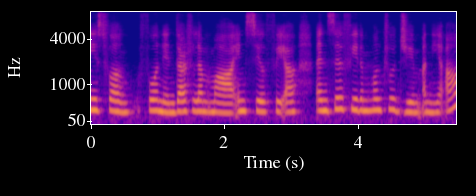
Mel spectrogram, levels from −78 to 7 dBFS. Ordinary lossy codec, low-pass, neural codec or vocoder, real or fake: none; none; codec, 16 kHz, 0.2 kbps, FocalCodec; fake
